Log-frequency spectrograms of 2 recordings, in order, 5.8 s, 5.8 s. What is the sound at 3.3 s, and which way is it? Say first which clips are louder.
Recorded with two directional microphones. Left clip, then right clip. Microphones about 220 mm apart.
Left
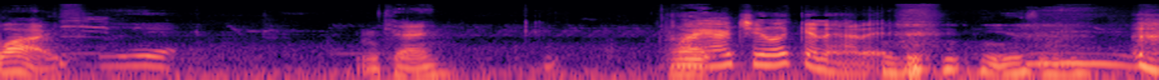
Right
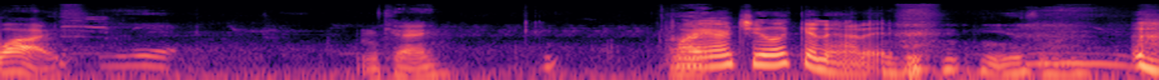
Speech: right 3 dB; 20° right (ahead or behind).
